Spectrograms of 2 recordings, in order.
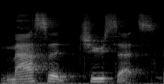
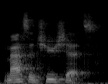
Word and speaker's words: Massachusetts: Not chewsh. Chew. Set. Like two separate. Chewsets. – Massachusetts. – There you go. – Now say it together. – Massachusetts.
